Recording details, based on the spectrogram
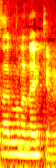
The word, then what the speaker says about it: Mononoke: You said Mononoke again. – Mononoke.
